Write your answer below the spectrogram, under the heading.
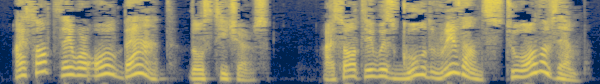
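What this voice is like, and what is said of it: Thick French accent, hard to understand. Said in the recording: “Grandmère had a thick French accent that was hard to understand sometimes.”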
